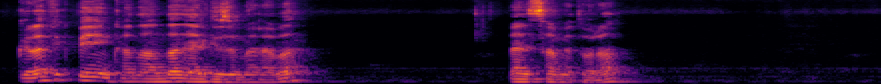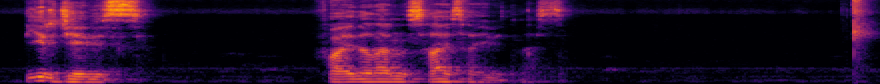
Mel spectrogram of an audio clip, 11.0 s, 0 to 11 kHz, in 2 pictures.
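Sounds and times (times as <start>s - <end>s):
finger snap: 10.7s - 11.0s.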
